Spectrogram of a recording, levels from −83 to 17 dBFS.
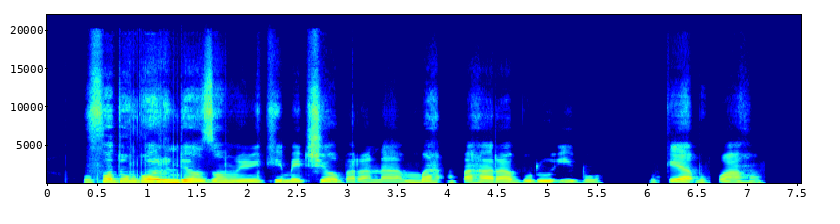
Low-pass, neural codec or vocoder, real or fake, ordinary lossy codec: none; autoencoder, 48 kHz, 128 numbers a frame, DAC-VAE, trained on Japanese speech; fake; none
